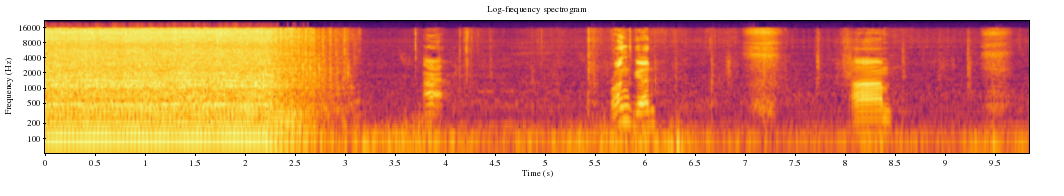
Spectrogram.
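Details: MTD Gold mower with Briggs & Stratton Quantum engine after pull-rope repair: small single-cylinder engine buzzes evenly about two seconds then shuts off; no misfire or knock.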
